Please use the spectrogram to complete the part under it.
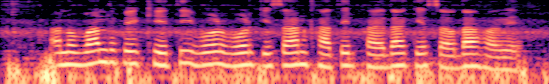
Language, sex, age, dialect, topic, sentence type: Bhojpuri, female, 36-40, Northern, agriculture, statement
